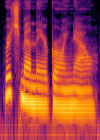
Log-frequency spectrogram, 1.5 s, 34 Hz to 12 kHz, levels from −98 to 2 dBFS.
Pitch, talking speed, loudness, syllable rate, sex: 160 Hz, 240 wpm, -16 LUFS, 5.9 syllables/s, female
